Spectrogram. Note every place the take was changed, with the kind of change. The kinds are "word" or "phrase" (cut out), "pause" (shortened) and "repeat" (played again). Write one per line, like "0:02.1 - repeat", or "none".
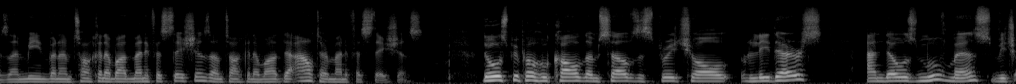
none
